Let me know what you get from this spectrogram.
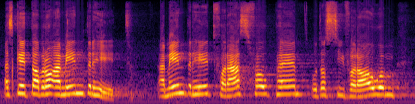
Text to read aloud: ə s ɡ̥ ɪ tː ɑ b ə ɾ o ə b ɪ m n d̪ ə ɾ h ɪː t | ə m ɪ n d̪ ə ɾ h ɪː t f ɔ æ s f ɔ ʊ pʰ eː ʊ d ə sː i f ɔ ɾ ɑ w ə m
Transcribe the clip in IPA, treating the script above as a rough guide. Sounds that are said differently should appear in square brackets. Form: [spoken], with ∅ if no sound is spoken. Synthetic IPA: ə s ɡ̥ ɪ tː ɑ b ə ɾ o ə [m] ɪ [∅] n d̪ ə ɾ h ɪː t | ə m ɪ n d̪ ə ɾ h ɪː t f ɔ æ s f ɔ ʊ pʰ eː ʊ d [ɑ] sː i f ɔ ɾ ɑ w ə m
